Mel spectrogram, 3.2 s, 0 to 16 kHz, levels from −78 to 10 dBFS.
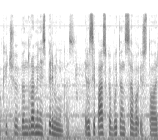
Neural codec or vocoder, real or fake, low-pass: none; real; 10.8 kHz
